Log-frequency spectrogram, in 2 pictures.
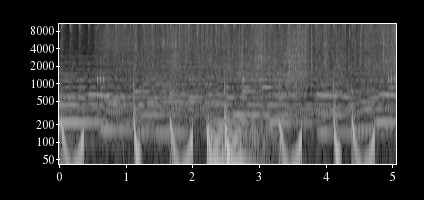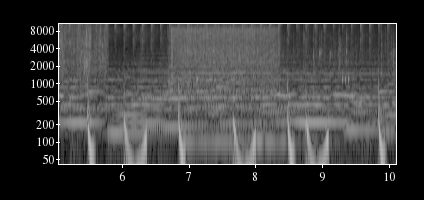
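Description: Background electronic music with a steady beat, over the sizzle of an egg-and-thin-noodle pancake frying in camellia tea-seed oil in a nonstick pan. The sizzle starts about half a second in, fades near six seconds, and returns brighter for about two seconds near the end.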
